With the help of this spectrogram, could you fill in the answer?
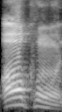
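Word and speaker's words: Alcorn: Oh, Alorn, not Elorn. Okay.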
